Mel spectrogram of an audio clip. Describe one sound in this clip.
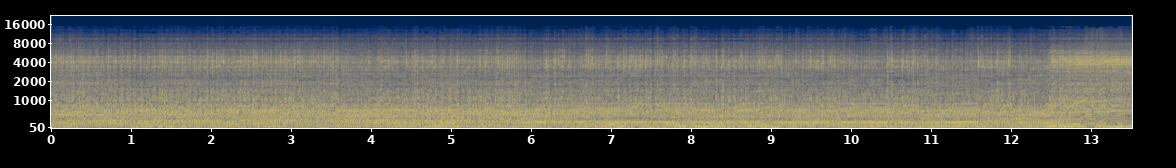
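A string trimmer line whips through grass.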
